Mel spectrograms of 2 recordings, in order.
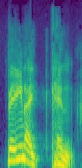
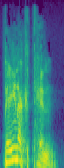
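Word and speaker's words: Weihnachten: 이 크리스마스를, 멕시코, 펠리치 나비데트, 독일어, 프롤리, 베이나이텐, 발음이 잘 안 돼요. 베이나크텐.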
